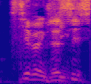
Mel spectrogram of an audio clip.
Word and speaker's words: Stephen King: Stephen King. sur Stephen. Oui c'est vrai. Faut le prononcer à l'américaine.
